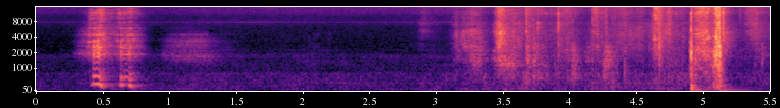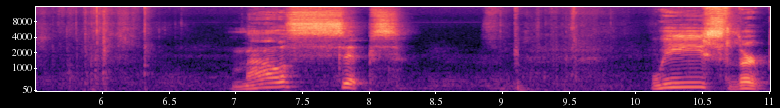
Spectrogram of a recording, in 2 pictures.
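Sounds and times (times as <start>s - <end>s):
rustling: 2.9s - 6.6s.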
